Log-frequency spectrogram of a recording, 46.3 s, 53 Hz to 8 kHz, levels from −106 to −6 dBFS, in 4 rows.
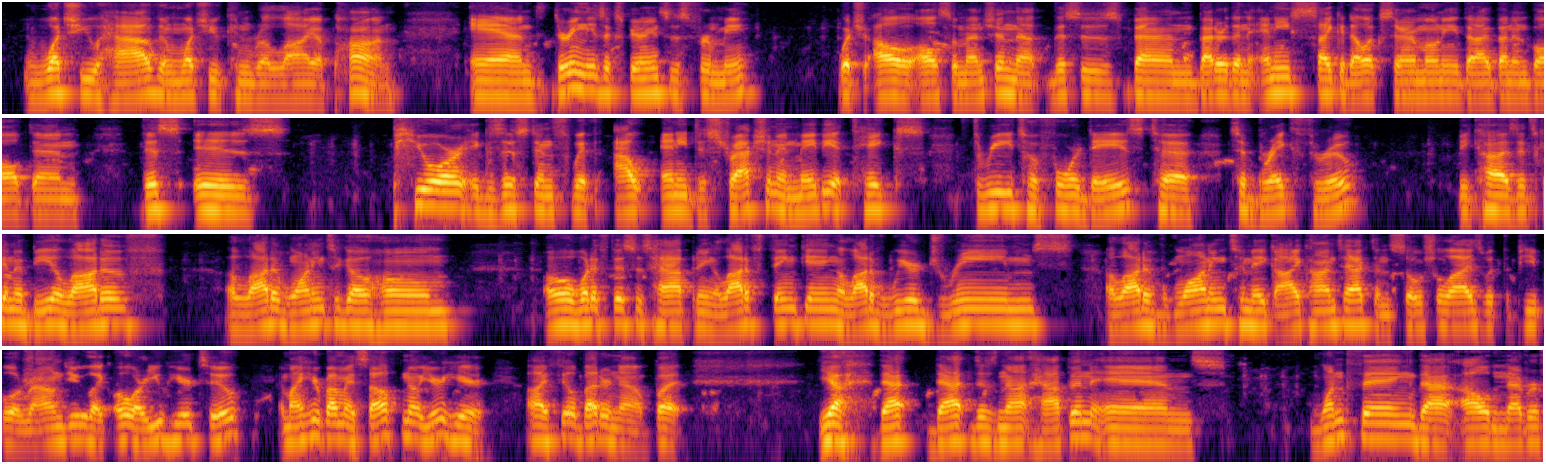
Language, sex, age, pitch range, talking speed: English, male, 30-49, 120-140 Hz, 165 wpm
